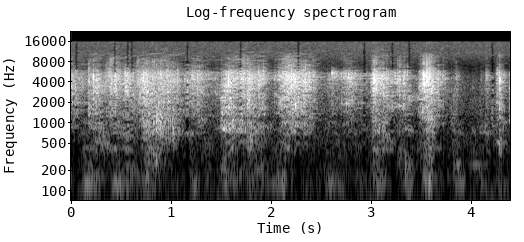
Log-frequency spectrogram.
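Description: Clear plastic packaging crinkling and rustling in irregular bursts as it is pulled open and off a packaged item.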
